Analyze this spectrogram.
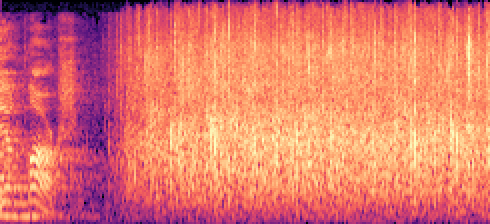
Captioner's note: audience applauding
